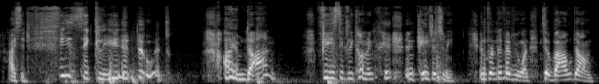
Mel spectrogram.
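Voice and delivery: high, loud furious screaming; screaming demands at everyone, voice cracking high; shrill furious rant. Real, not acted. Ranting at the world, furious high scream.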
